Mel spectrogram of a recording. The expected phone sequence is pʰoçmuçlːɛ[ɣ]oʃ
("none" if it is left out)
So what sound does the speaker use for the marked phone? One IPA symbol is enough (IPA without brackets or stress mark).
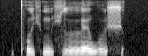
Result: w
